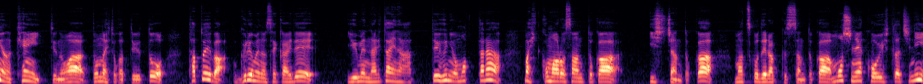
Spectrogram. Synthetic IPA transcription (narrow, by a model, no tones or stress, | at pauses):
õjonokʰẽ̞ɰ̃it̪ːe̞jiɯ̟no̞βad̪õ̞nːaçi̥t̪o̞kat̪ːe̞jɯ̟ːt̪o̞ | t̪at̪o̞e̞ba̰ɡɯ̟ɾɯ̟me̞nose̞kaid̪e̞ | jɯ̟ːmẽ̞ɲinaɾʲit̪ainat̪ːe̞jɯ̟ɸɯ̟ːɲ̟io̞mo̞t̪ːaɾa | maçi̥ko̞maɾo̞sãnt̪o̞ka | iɕi̥t͡ɕãnt̪o̞ka | mat͡sɨ̥ko̞d̪e̞ɾakːɯsɨ̥sãnt̪o̞kamo̞ɕine̞ko̞ːjɯ̟ç̥t̪ot̪at͡ɕiɲ̟i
